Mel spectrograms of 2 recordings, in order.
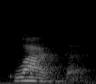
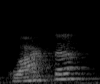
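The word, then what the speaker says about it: quarta: know I know but so the U here is not pronounced but it is here quter quter and Kint okay and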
